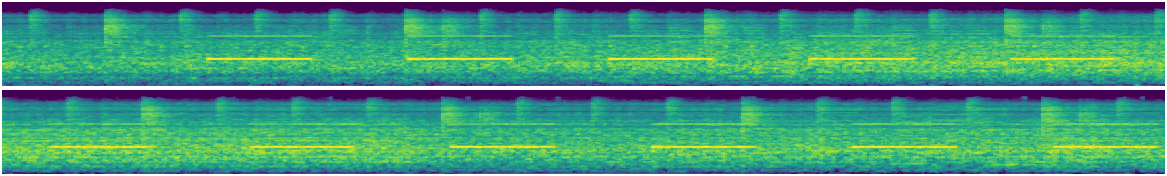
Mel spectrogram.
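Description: A reversing alarm beeps in a steady rhythm.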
